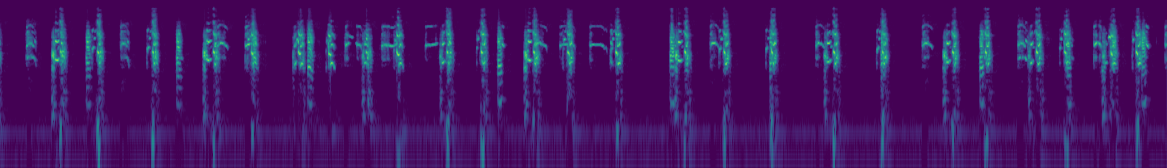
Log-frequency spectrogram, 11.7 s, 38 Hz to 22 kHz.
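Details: Nest-box meeting of a peregrine falcon pair at Reda before evening on 28 February 2022; steady series of scratchy, buzzy call notes, closely packed, with brief pauses between groups.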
